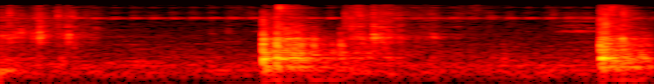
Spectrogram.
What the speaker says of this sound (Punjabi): ਥੋੜੀ ਜੀ ਬਰਫ਼ ਲਈ ਆ ਇਹਦੇ ਵਿੱਚ ਪਾ ਦਾਂਗੇ ਜੱਗ ਦੇ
